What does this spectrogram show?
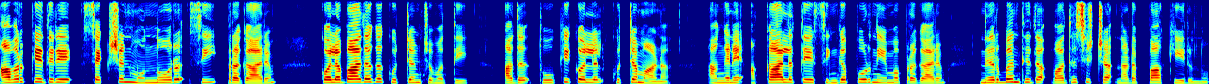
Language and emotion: Malayalam, neutral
